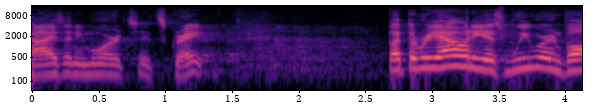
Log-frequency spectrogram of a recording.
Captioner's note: audience laughs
